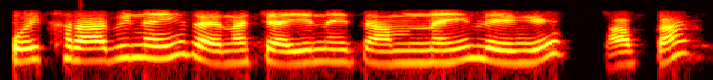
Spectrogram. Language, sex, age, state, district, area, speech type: Hindi, female, 60+, Uttar Pradesh, Azamgarh, urban, conversation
